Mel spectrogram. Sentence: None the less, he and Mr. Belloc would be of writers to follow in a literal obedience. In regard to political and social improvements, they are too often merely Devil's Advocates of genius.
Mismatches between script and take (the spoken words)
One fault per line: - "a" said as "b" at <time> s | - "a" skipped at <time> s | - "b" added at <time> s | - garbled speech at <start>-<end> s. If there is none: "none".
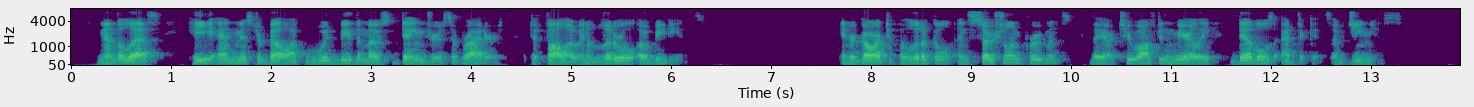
- "the most dangerous" added at 2.8 s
